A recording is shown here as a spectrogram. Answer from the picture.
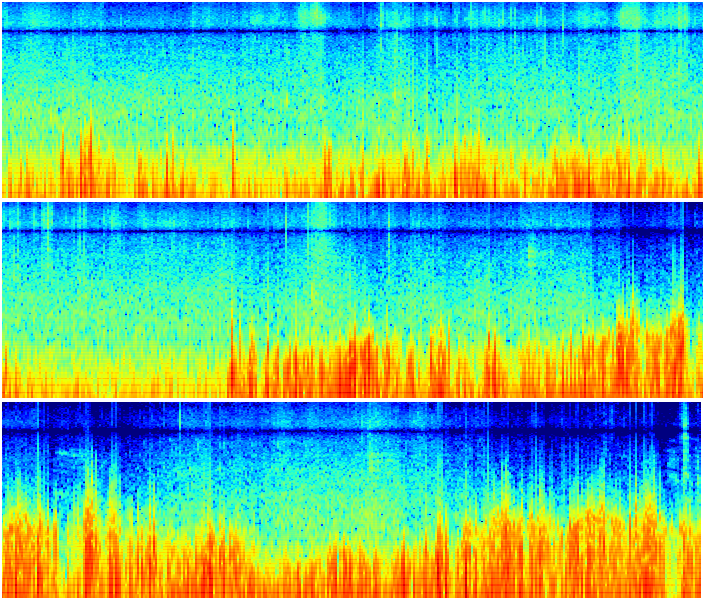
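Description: Digging a plug out of grassy turf with a hand digger and bare hands: irregular scraping, tearing roots and crumbling dirt close to the microphone, with wind rumbling on the mic. It eases off briefly just before the middle, then picks up again, louder.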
